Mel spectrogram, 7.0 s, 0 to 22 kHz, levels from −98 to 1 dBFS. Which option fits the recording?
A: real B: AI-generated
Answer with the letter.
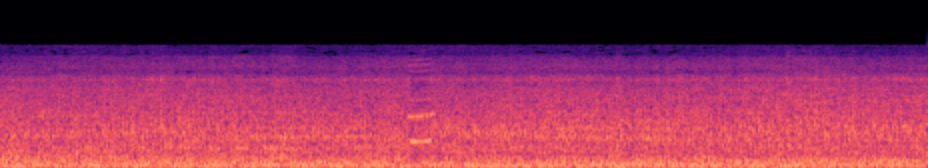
A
